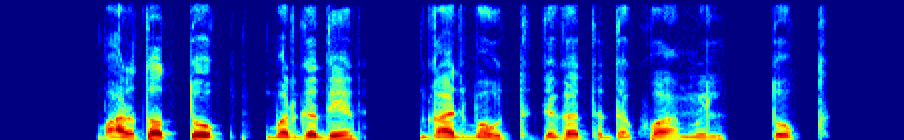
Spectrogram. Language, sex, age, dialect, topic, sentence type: Magahi, male, 25-30, Northeastern/Surjapuri, agriculture, statement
